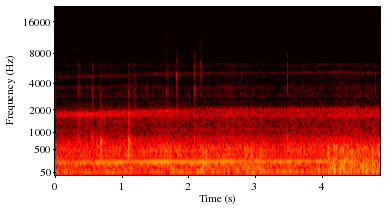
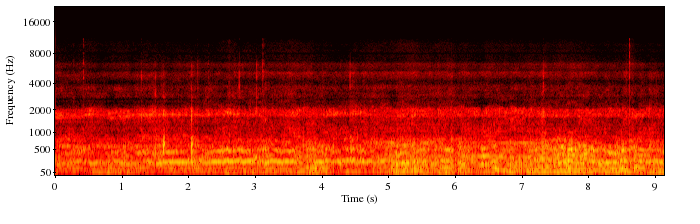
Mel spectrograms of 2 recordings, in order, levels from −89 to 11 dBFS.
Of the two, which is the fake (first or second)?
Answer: second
